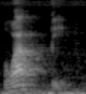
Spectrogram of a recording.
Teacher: alif lam tidak dibaca karena alif lam bertemu dengan ta dan tandanya ada tasdid, makanya dibacanya watti. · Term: alif lam samsiah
